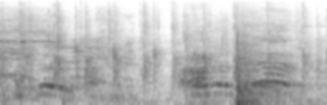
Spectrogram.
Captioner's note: crowd chatter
